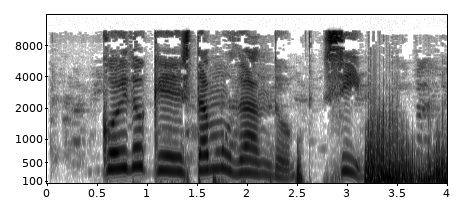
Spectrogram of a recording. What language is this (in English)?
Galician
